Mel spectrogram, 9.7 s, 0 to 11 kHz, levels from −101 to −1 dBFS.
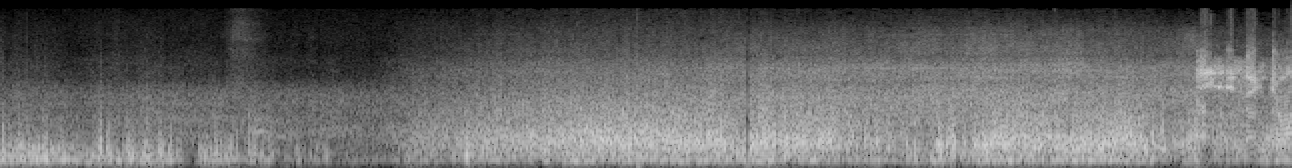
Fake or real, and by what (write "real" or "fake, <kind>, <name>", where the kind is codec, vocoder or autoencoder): real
